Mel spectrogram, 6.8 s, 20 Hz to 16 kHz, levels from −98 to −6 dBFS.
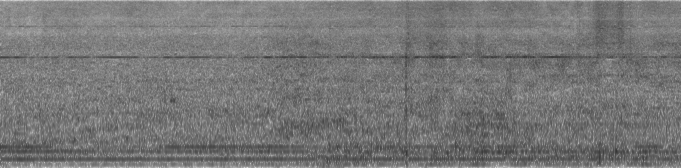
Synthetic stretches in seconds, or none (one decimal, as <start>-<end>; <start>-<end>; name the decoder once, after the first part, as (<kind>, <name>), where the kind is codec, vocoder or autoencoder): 3.2-5.4 (codec, SNAC); 5.9-6.8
